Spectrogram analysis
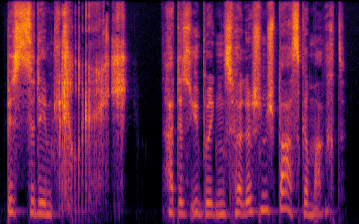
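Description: A man voicing a plucky, inventive young female seahorse in a children's story, with a high, excited girlish voice. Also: normal speed, a little hiss or hum. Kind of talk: storybook character voice.

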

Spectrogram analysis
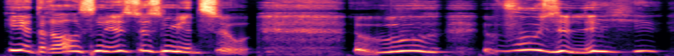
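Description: A man's voice: extremely high pitch, animated, slow, darkish tone, no room sound, studio quality, voice pushed up, heavily acted. A man voicing a timid female plastic bag with a thin, fluttery voice in a children's audiobook. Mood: pleading. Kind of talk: audiobook role.

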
